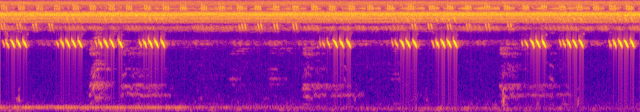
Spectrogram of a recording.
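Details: Crickets calling at night: trilled chirps of several quick pulses, coming in irregular pairs and groups, above a continuous shrill background chorus, with a low rumble early on and scattered faint knocks.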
